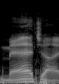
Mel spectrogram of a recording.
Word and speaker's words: Magi: how that's pronounced but it's pronounced Magi if you didn't know yeah Gift of the Magi it was uh that's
